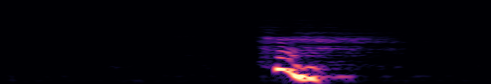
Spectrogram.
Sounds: Sigh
